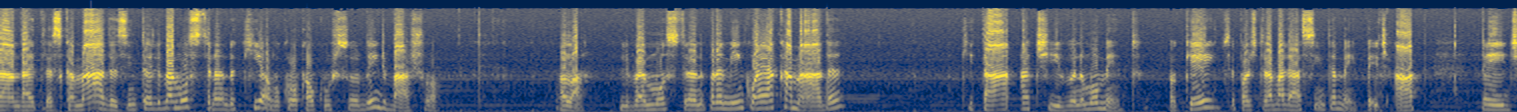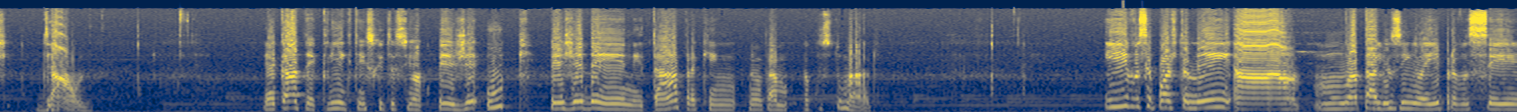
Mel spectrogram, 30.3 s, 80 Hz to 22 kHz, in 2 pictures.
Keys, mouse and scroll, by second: 0.7 KP_6, 1.0 KP_9, 4.6 9, 5.0 3, 6.6 9, 7.4 9, 9.1 3, 9.5 KP_3, 10.6 KP_9, 12.2 KP_3, 12.4 KP_9, 12.7 KP_3, 12.9 KP_9, 13.8 Tab, 16.1 click.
